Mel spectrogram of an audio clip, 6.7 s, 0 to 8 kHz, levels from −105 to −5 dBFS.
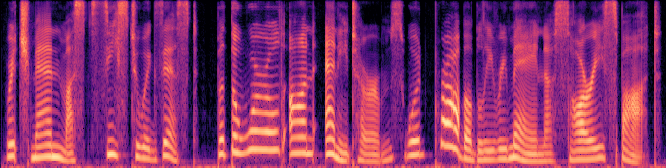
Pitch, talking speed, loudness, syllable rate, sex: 200 Hz, 160 wpm, -18 LUFS, 4.0 syllables/s, female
